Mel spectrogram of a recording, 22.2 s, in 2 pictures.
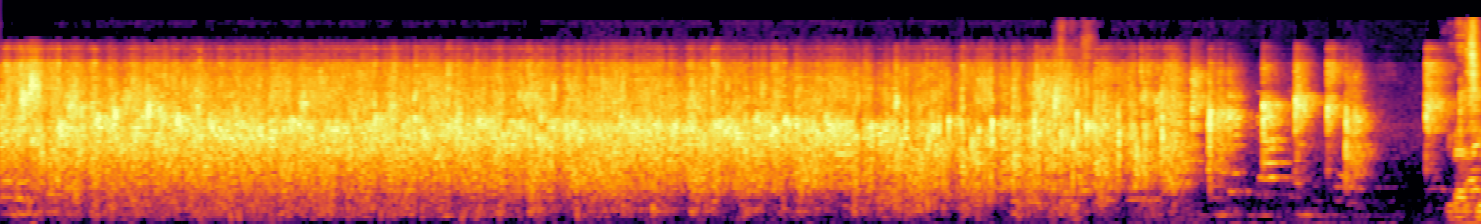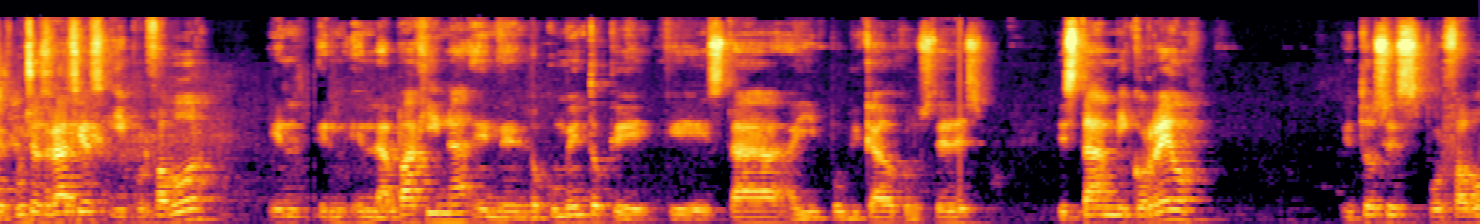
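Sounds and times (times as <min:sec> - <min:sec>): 
students' standing applause: 0:00.0 - 0:11.1
speech: 0:10.9 - 0:20.2, 0:21.2 - 0:22.2.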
